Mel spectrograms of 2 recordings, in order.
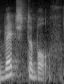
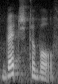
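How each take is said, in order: First: The word is said with three syllables. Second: The word is said with three syllables.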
